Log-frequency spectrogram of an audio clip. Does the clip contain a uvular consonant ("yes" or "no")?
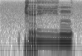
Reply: no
